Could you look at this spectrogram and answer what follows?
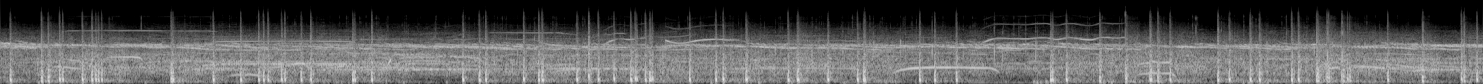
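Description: Fireworks display: a rapid, irregular barrage of aerial shell bursts and crackling bangs, several a second, with high whistling tones rising and holding over them.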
